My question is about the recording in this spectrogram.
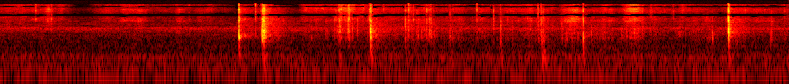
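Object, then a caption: Gym chalk block (magnesium carbonate). White chunks of Ader gym chalk (magnesium carbonate), broken from a solid, crumbly block, are squeezed, crushed and rubbed between fingertips with long painted nails over a metal tub filled with baby powder. A soft, steady gritty crumbling runs throughout, broken by several sharp, bright cracks and snaps that stop dead with no ring.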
